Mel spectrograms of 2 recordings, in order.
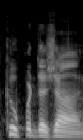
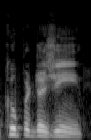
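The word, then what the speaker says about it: DeJean: do you like him I think it's Cooper de but you know you could call him either one um I like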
